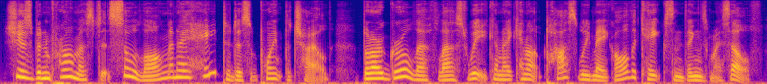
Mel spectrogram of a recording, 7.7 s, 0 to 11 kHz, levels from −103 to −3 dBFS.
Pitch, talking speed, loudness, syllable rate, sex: 200 Hz, 240 wpm, -19 LUFS, 5.5 syllables/s, female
